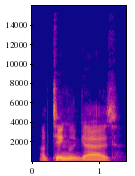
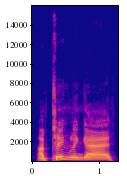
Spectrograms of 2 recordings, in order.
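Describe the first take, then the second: First: Said in the usual way. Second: High-pitched put-on voice; comic high echo. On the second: Guide echoing the tingling catchphrase to viewers, high voice. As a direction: repeat it as the high sidekick.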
